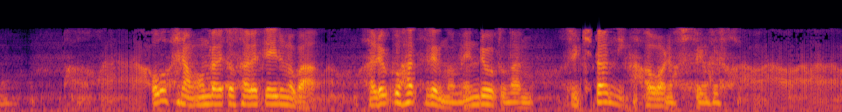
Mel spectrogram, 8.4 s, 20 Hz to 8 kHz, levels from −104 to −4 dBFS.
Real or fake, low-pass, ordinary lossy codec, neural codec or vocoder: fake; 7.2 kHz; AAC, 16 kbps; autoencoder, 22.05 kHz, a latent of 192 numbers a frame, VITS, trained on many speakers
